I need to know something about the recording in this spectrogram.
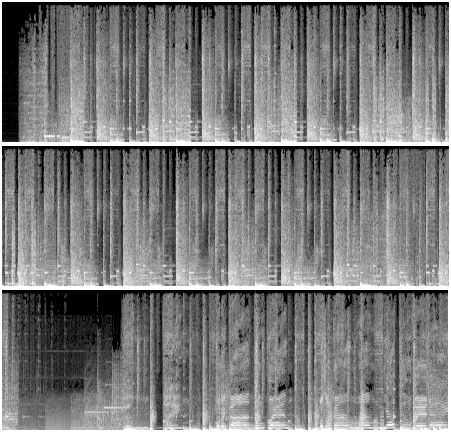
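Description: An instrumental song intro with a steady driving beat of sharp percussive hits over sustained tones; it thins briefly to a quieter, sparser passage, then surges back at full volume without vocals.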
